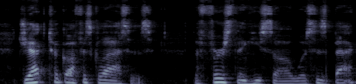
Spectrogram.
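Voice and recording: A voice reading aloud in a natural voice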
